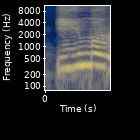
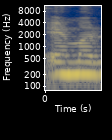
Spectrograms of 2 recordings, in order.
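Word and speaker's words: Emir: या फिर हम बोले ईर ऑफ कतर क्योंकि वहां पे ना ईर बोला जाता है या फिर एमर जो भी आपको प्रोनाउंस करना है वैसे ई एम ई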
